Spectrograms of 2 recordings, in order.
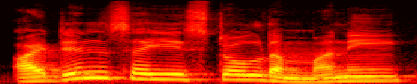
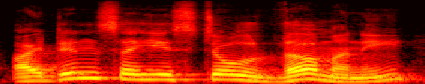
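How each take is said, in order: First: The word money carries the stress. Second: The word the carries the stress. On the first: He stole something other than money. "अगर last word पर आप stress डालेंगे" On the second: He stole some other money. "अगर द पर stress डालेंगे"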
